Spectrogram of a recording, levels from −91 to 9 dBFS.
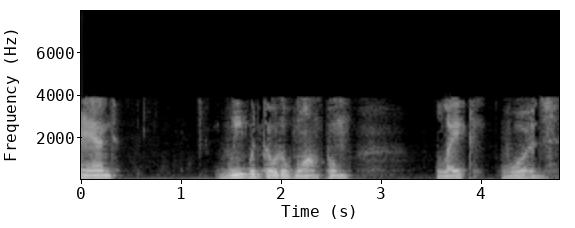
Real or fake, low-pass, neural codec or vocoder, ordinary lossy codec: real; 7.2 kHz; none; AAC, 16 kbps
